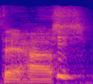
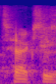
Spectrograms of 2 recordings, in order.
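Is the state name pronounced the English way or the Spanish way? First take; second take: Spanish; English. First: It is pronounced the Spanish way. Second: It is pronounced the English way. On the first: The speaker calls it right. "it's Tejas. ... these all used to be a part of Mexico, so you gotta say it the right way" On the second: The speaker calls it wrong. "it's not Texas"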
